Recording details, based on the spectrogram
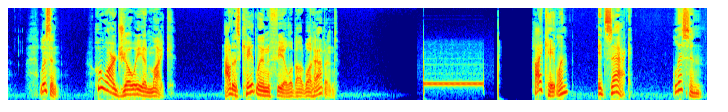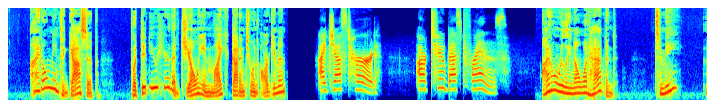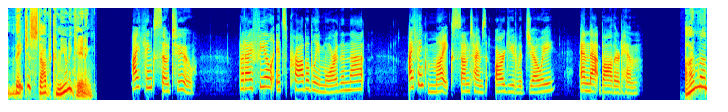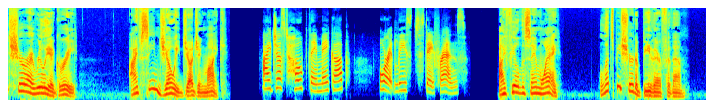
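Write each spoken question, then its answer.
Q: Who are Joey and Mike?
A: Zach and Caitlin's two best friends

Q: How does Caitlin feel about what happened?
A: She hopes they make up, or at least stay friends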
